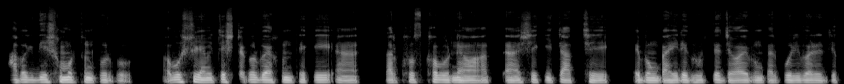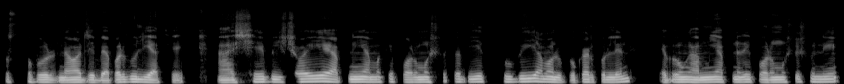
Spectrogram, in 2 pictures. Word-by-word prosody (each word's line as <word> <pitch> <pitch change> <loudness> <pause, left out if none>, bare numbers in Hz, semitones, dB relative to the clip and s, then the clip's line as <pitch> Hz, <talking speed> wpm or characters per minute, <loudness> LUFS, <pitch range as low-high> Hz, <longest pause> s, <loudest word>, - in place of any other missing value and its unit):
আবেগ 105 0 0
দিয়ে 110 -1 +3
সমর্থন 110 -1 +3
করব। 105 -3 -2 0.5
অবশ্যই 110 +1 +2
আমি 100 0 +3
চেষ্টা 110 0 -1
করব 110 -1 +2
এখন 105 +1 +1
থেকে 105 0 -1 0.2
আ - - -1 0.4
তার 100 0 -2
খোঁজখবর 105 0 0
নেওয়া, 95 -1 +3 0.3
আ - - +3
সে 105 - -1
কি 100 - -1
চাচ্ছে 100 0 -1 0.4
এবং 100 0 +3
বাইরে 100 +2 +2
ঘুরতে 100 +1 -1
যাওয়া 100 0 +1
এবং 100 - -2
তার 100 - -3
পরিবারের 95 -2 +1
যে 95 - -4
খোঁজখবর 110 0 -3 0.2
নেওয়ার 105 +1 +3
যে 105 - +3
ব্যাপারগুলি 115 +4 +2
আছে। 100 -2 -10 0.5
আ - - +1 0.2
সে 120 - -3 0.2
বিষয়ে 125 +4 +1 0.2
আপনি 120 +1 0
আমাকে 115 +1 -2
পরামর্শটা 110 +2 -1
দিয়ে 125 +1 +2 0.2
খুবই 125 +3 0
আমার 120 -2 +3
উপকার 110 +3 -2
করলেন 110 +2 +2 0.4
এবং 115 +2 +2
আমি 110 +1 +4
আপনার 115 0 -1
এই 115 - -2
পরামর্শ 110 +1 +1
শুনে 120 0 +1
110 Hz, 170 wpm, -22 LUFS, 100-115 Hz, 0.5 s, আমি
